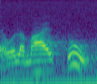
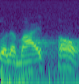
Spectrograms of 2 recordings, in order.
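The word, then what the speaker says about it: علماء سوء: ہم کہتے ہیں عام، ہماری غلط عام جو تلفظ ہے علماء سو، لیکن یہ کہ یہ صحیح تلفظ علماء 100 ہے.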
